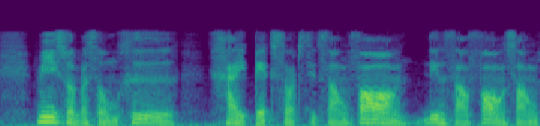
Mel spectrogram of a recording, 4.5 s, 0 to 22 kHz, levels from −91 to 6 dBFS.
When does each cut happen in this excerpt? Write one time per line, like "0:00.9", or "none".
none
